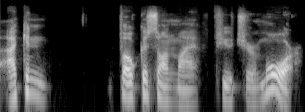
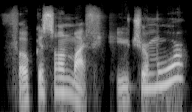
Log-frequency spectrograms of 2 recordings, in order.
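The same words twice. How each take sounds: First: Hesitant statement, softer, falling on "more". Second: Soft, tentative question, rising high on "more". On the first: Client trying it as a statement for the coach, falling on "more". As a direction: state "I can focus on my future more" carefully, dropping at "more". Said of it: "Now say it like a statement". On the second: Client unsure of his answer to the coach, questioning rise on "more". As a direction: make "Focus on my future more?" an unsure question, lifting at "more". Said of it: "he said it like a question". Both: Retold or imitated.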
